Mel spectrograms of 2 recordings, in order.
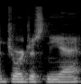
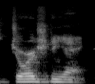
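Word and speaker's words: Niang: George Nang excuse me I keep calling him georgees because that's how his name is spelled but I was I was uh told on a podcast that or like on my own podcast that it is George Nang um just like a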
